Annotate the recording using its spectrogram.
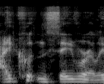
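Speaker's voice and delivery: plain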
